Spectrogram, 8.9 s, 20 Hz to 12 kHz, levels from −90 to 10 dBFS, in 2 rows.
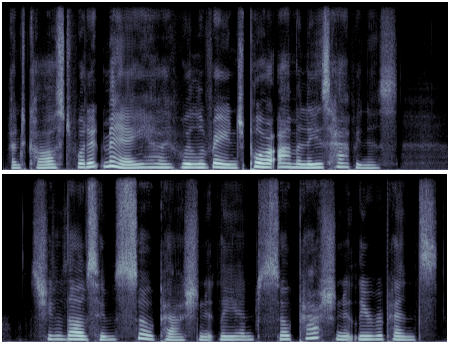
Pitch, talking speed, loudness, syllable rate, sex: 240 Hz, 135 wpm, -19 LUFS, 4.6 syllables/s, female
